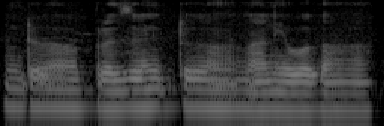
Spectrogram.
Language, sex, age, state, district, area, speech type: Kannada, male, 18-30, Karnataka, Davanagere, urban, spontaneous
